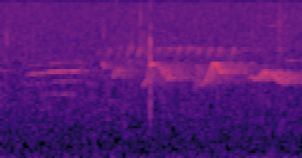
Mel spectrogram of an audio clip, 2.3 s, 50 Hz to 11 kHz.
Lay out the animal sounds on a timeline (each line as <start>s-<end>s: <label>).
0.0s-0.7s: Red-breasted Nuthatch (Sitta canadensis)
0.6s-1.9s: Dark-eyed Junco (Junco hyemalis)
0.8s-2.3s: Rose-breasted Grosbeak (Pheucticus ludovicianus)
